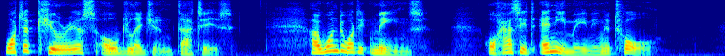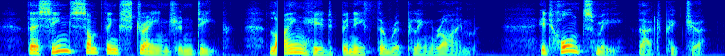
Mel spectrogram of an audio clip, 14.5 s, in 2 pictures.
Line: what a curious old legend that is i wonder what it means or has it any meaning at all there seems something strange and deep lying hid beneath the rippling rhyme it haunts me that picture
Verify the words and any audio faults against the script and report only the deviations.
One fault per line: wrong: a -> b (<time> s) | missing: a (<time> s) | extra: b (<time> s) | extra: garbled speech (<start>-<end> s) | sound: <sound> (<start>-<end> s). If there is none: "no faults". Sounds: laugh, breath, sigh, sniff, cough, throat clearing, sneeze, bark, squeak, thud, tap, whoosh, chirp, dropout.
sound: dropout (10.0-10.1 s)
